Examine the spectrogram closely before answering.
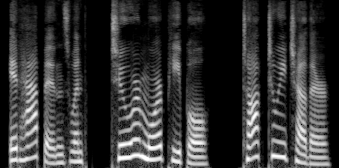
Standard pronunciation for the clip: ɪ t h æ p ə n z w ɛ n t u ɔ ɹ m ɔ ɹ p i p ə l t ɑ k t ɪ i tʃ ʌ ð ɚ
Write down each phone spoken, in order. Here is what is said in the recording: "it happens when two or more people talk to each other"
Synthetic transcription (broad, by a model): ɪ t h æ p ə n z w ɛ n t u ɔ ɹ m ɔ ɹ p i p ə l t ɑ k t ɪ i tʃ ʌ ð ɚ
